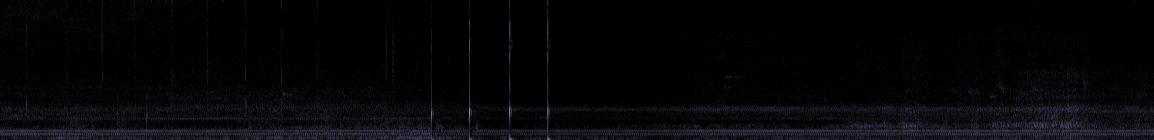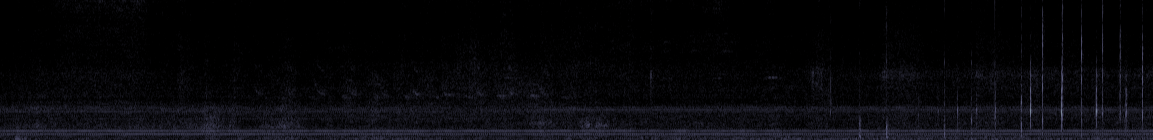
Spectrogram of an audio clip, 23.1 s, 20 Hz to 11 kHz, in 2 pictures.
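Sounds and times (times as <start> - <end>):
faint steady hum: 0.0 - 23.0
sharp clicks: 20.4 - 23.0.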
